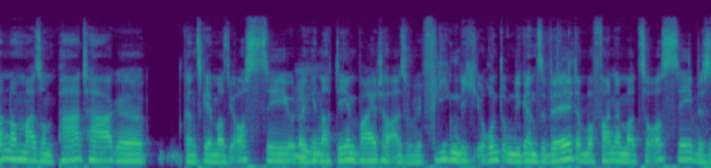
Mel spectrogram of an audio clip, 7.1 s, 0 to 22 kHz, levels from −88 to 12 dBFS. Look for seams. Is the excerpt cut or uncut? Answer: cut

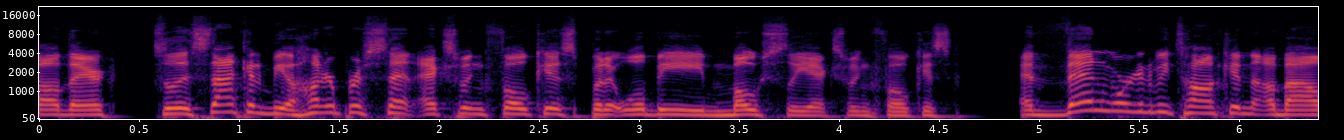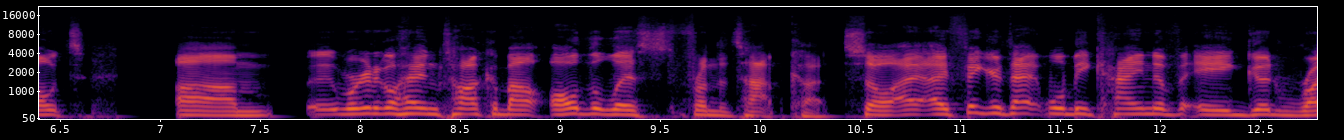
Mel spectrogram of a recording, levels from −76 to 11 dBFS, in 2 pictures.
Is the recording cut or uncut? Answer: uncut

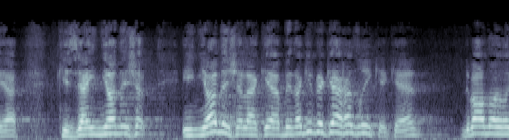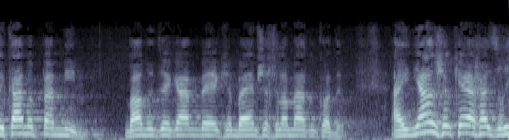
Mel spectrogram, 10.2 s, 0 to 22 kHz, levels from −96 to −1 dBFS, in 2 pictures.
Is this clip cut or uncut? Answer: cut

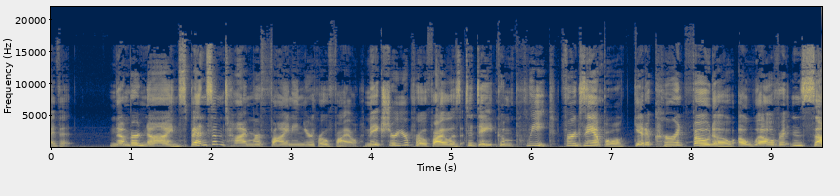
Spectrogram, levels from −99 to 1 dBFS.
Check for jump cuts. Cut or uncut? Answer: cut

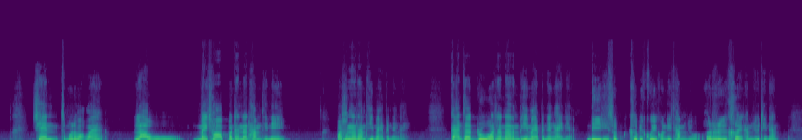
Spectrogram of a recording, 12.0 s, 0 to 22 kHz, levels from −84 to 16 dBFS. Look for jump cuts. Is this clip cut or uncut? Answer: uncut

